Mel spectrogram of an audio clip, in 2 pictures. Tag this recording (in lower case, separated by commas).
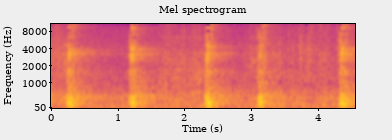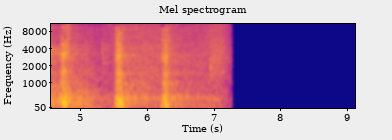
pig oinking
